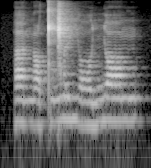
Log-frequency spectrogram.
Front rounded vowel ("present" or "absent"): present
